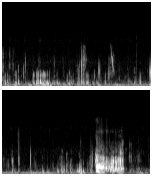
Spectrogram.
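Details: Loud stomach growling (borborygmi) from an empty stomach, felt rumbling against the hand: irregular gurgling and bubbling bowel sounds with a louder, longer rumbling growl near the end.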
